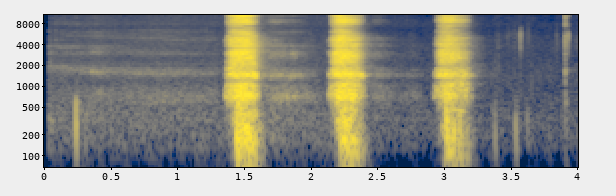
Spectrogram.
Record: {"exhalation_length": "4.0 s", "exhalation_amplitude": 19436, "exhalation_signal_mean_std_ratio": 0.31, "survey_phase": "beta (2021-08-13 to 2022-03-07)", "age": "18-44", "gender": "Female", "wearing_mask": "No", "symptom_runny_or_blocked_nose": true, "symptom_sore_throat": true, "symptom_fatigue": true, "symptom_headache": true, "symptom_onset": "3 days", "smoker_status": "Never smoked", "respiratory_condition_asthma": false, "respiratory_condition_other": false, "recruitment_source": "Test and Trace", "submission_delay": "2 days", "covid_test_result": "Positive", "covid_test_method": "RT-qPCR", "covid_ct_value": 25.8, "covid_ct_gene": "ORF1ab gene", "covid_ct_mean": 26.1, "covid_viral_load": "2800 copies/ml", "covid_viral_load_category": "Minimal viral load (< 10K copies/ml)"}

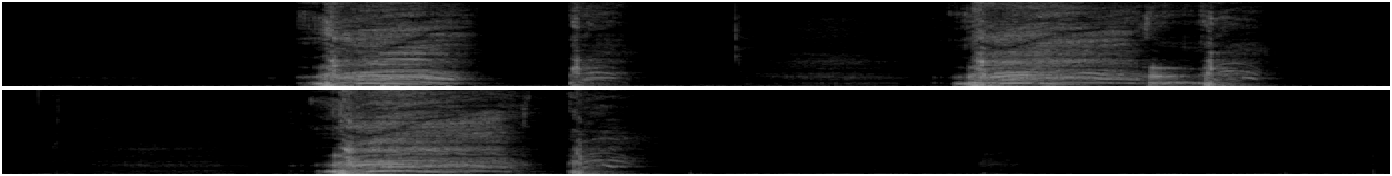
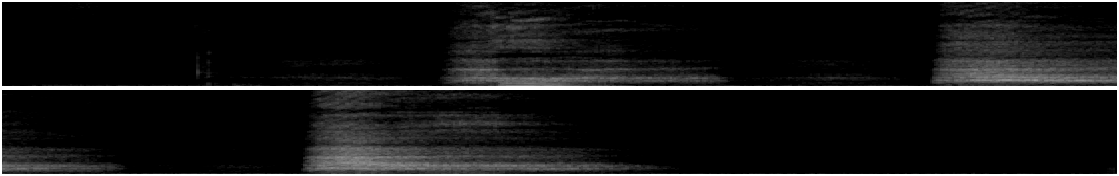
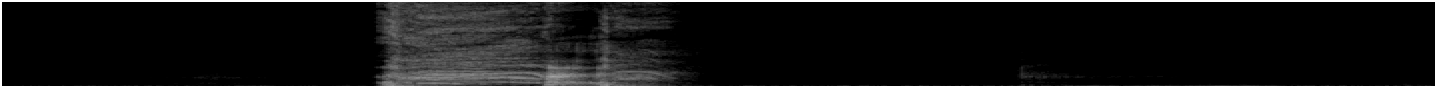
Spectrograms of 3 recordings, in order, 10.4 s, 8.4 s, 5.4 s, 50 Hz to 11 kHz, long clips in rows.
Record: {"three_cough_length": "10.4 s", "three_cough_amplitude": 1921, "three_cough_signal_mean_std_ratio": 0.42, "exhalation_length": "8.4 s", "exhalation_amplitude": 1445, "exhalation_signal_mean_std_ratio": 0.46, "cough_length": "5.4 s", "cough_amplitude": 1987, "cough_signal_mean_std_ratio": 0.35, "survey_phase": "beta (2021-08-13 to 2022-03-07)", "age": "45-64", "gender": "Male", "wearing_mask": "No", "symptom_none": true, "smoker_status": "Never smoked", "respiratory_condition_asthma": false, "respiratory_condition_other": false, "recruitment_source": "REACT", "submission_delay": "2 days", "covid_test_result": "Negative", "covid_test_method": "RT-qPCR", "influenza_a_test_result": "Negative", "influenza_b_test_result": "Negative"}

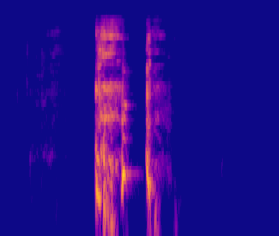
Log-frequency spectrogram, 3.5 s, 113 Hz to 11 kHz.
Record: {"cough_length": "3.5 s", "cough_amplitude": 29423, "cough_signal_mean_std_ratio": 0.28, "survey_phase": "beta (2021-08-13 to 2022-03-07)", "age": "45-64", "gender": "Female", "wearing_mask": "No", "symptom_cough_any": true, "symptom_runny_or_blocked_nose": true, "symptom_sore_throat": true, "symptom_fatigue": true, "symptom_fever_high_temperature": true, "symptom_headache": true, "symptom_other": true, "symptom_onset": "3 days", "smoker_status": "Never smoked", "respiratory_condition_asthma": false, "respiratory_condition_other": false, "recruitment_source": "Test and Trace", "submission_delay": "1 day", "covid_test_result": "Positive", "covid_test_method": "RT-qPCR", "covid_ct_value": 13.3, "covid_ct_gene": "ORF1ab gene", "covid_ct_mean": 13.5, "covid_viral_load": "38000000 copies/ml", "covid_viral_load_category": "High viral load (>1M copies/ml)"}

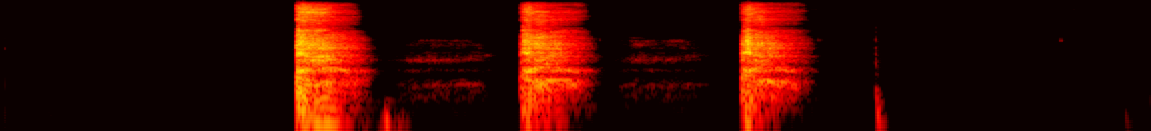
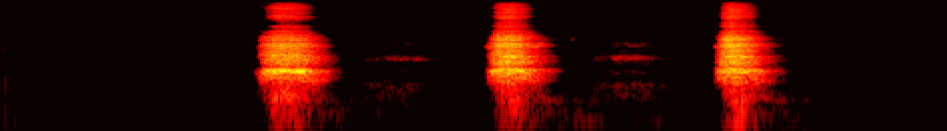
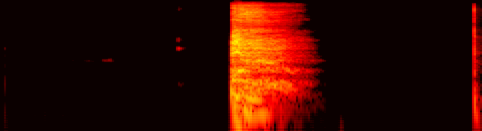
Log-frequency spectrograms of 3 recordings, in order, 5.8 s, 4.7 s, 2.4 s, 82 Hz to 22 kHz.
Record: {"three_cough_length": "5.8 s", "three_cough_amplitude": 32768, "three_cough_signal_mean_std_ratio": 0.26, "exhalation_length": "4.7 s", "exhalation_amplitude": 25791, "exhalation_signal_mean_std_ratio": 0.31, "cough_length": "2.4 s", "cough_amplitude": 32768, "cough_signal_mean_std_ratio": 0.25, "survey_phase": "beta (2021-08-13 to 2022-03-07)", "age": "18-44", "gender": "Female", "wearing_mask": "No", "symptom_none": true, "smoker_status": "Ex-smoker", "respiratory_condition_asthma": false, "respiratory_condition_other": false, "recruitment_source": "REACT", "submission_delay": "0 days", "covid_test_result": "Negative", "covid_test_method": "RT-qPCR", "influenza_a_test_result": "Negative", "influenza_b_test_result": "Negative"}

